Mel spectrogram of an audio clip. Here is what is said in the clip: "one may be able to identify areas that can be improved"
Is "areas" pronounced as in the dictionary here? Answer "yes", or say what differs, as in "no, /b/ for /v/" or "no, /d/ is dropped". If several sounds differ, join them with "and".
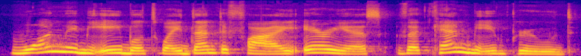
no, /s/ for /z/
